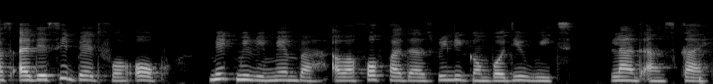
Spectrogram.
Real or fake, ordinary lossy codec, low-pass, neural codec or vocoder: real; none; 7.2 kHz; none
